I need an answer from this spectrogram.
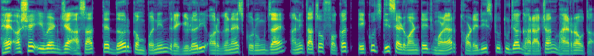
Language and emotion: Goan Konkani, neutral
